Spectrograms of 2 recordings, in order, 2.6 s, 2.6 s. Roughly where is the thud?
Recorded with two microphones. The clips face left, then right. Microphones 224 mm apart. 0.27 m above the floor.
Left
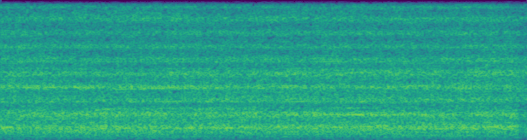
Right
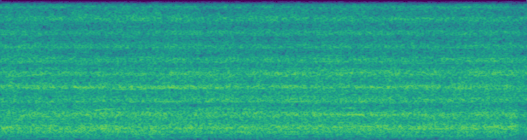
I don't hear a thud.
